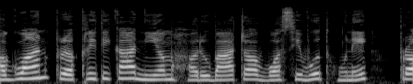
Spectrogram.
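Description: Speech with overlapping chunks: a 12 ms slice replays at each join, about once per second (0.81, 1.82, 2.83 and 3.84 s), giving brief regular stutters.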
